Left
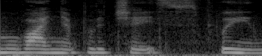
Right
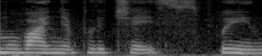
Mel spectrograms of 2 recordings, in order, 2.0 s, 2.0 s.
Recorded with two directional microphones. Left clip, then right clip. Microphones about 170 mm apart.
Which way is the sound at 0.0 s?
25° right (ahead or behind).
